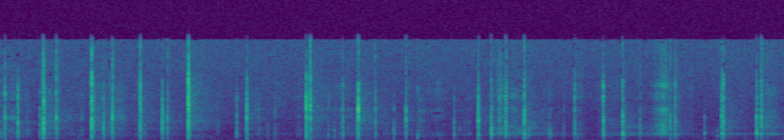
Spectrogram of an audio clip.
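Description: Long fingernails tap rapidly on a small, hollow white cardboard box held in the hands. About two dozen quick, dry clicks come in an uneven rhythm, each sharp and bright with almost no ring, over a quiet background.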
